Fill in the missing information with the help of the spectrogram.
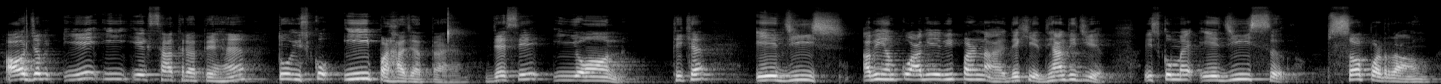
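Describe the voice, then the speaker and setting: Slow, lively man teaching spelling. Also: high-pitched. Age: 40s. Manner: spells words letter by letter, repeats each pronunciation. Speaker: English teacher.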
